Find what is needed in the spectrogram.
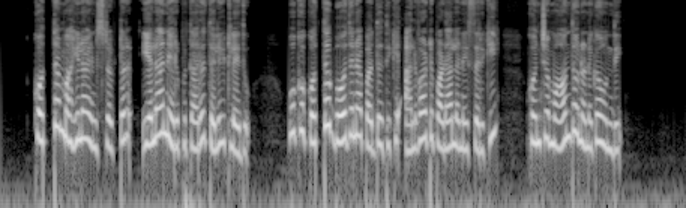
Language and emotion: Telugu, fearful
